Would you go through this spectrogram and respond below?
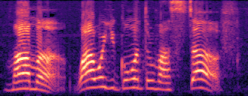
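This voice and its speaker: A frightened young woman, as a narrator reads her lines pleads in a raised, strained voice, shaken and close to tears. The plea rises high above the reader's own tone. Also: a little slow, fairly bright tone. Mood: pleading.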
